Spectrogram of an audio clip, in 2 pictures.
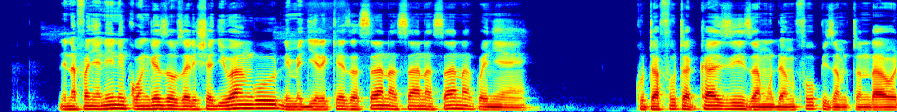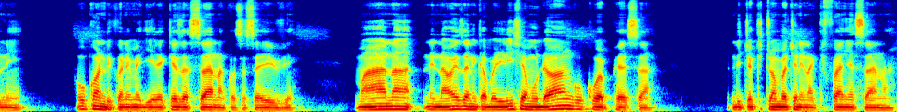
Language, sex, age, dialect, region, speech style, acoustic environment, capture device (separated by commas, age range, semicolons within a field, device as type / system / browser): Swahili, male, 18-24, Tanzania - Dar es Salaam, Tanzania, happy; relaxed, nature, mobile / Linux / Chrome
